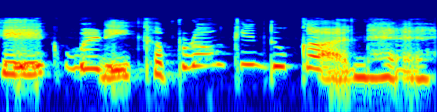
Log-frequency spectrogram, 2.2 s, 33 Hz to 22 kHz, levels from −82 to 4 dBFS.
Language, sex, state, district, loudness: Hindi, female, Delhi, New Delhi, -16 LUFS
